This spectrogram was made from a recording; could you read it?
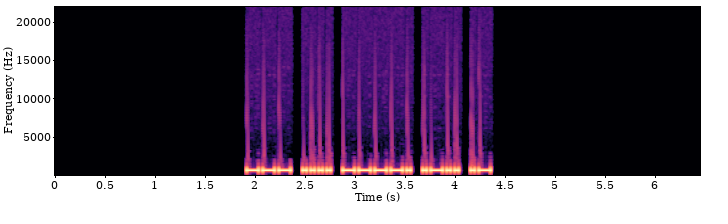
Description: Morse code, heard as a keyed tone, about 29 wpm, 700 Hz. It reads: OH9LA
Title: DXCC-100 Call Signs - 5 Characters - 30wpm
